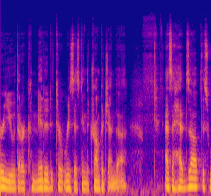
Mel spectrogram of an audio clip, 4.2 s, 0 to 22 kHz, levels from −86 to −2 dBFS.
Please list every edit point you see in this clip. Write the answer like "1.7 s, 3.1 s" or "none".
3.2 s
